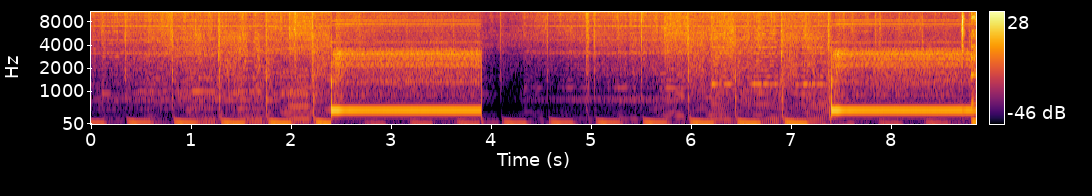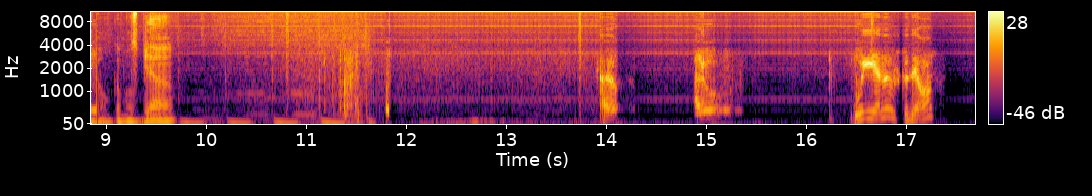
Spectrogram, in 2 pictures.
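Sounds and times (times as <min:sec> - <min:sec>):
rhythmic thumping pulse: 0:00.0 - 0:16.4
telephone ringback tone while an outgoing call is placed: 0:02.4 - 0:03.9, 0:07.4 - 0:08.9
speech: 0:16.7 - 0:17.4.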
